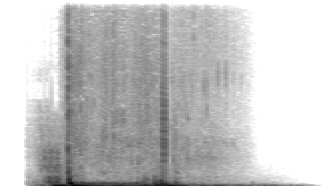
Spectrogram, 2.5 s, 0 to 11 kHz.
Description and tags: gore kik 4
Some sounds designed from only animal sounds for a theatre piece i did.
gore, boom, horror, kick, stinger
